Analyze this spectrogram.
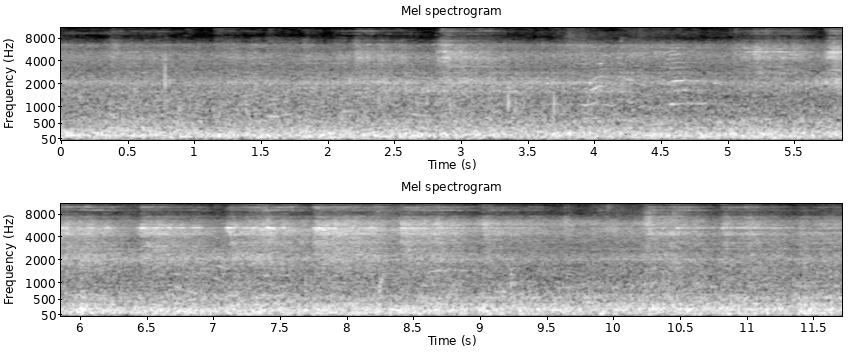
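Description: A train rumbles past steadily on the tracks nearby.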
